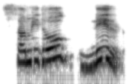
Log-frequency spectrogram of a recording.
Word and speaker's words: समिधोग्निर्: र नहीं पहले बोलना, पहले हमने ग की आवाज पहले। यथै धांसि समिधोग्निर् भस्मसात् कुरुतेर्जुन। भस्मसात् कुरुतेर्जुन। ज्यादा यहीं पे गलती होगी। समिधोग निर, ओ के बाद ग की आवाज आए।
